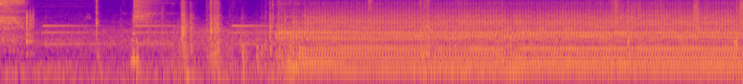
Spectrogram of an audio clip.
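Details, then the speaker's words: After a no-start: few clicks and a short buzz as it cranks and catches, then even idle; normal ABS module self-test noise. "all right that was that sound this oh it's the abs module of course that's what they sound like okay um yeah that was the abs module"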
